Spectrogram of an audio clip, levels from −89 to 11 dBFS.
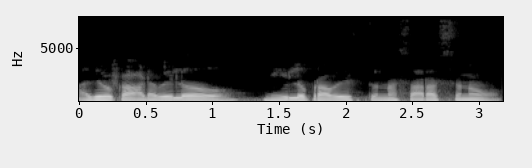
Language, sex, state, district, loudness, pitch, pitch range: Telugu, male, Andhra Pradesh, Anantapur, -16 LUFS, 155 Hz, 140-165 Hz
